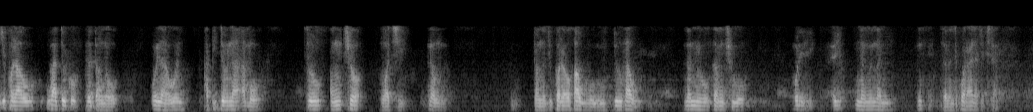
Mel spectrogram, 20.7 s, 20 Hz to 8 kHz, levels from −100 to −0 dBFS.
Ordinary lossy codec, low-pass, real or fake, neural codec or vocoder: AAC, 16 kbps; 7.2 kHz; fake; codec, 16 kHz, 1.1 kbps, Voila-Tokenizer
